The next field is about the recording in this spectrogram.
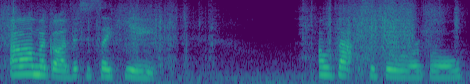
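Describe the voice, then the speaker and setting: A young woman hosting a casual unboxing vlog, chatty and enthusiastic, her voice slightly raspy and going hoarse. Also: mid-range voice, unhurried, background noise. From United Kingdom. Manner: chatty, enthusiastic, drops to soft whispers at times. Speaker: YouTube host.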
